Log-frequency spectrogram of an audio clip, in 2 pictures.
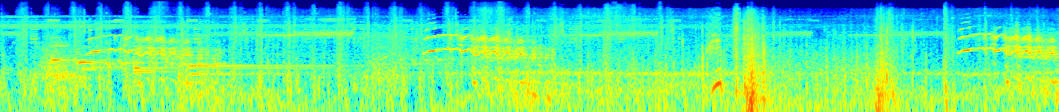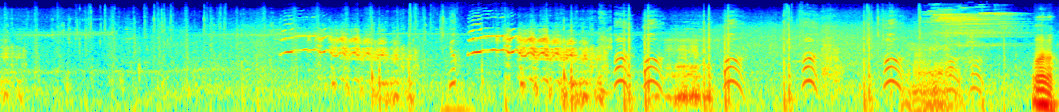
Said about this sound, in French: Voilà, on a un cheval.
